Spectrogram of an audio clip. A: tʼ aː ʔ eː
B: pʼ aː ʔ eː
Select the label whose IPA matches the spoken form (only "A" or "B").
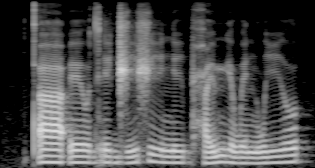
A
